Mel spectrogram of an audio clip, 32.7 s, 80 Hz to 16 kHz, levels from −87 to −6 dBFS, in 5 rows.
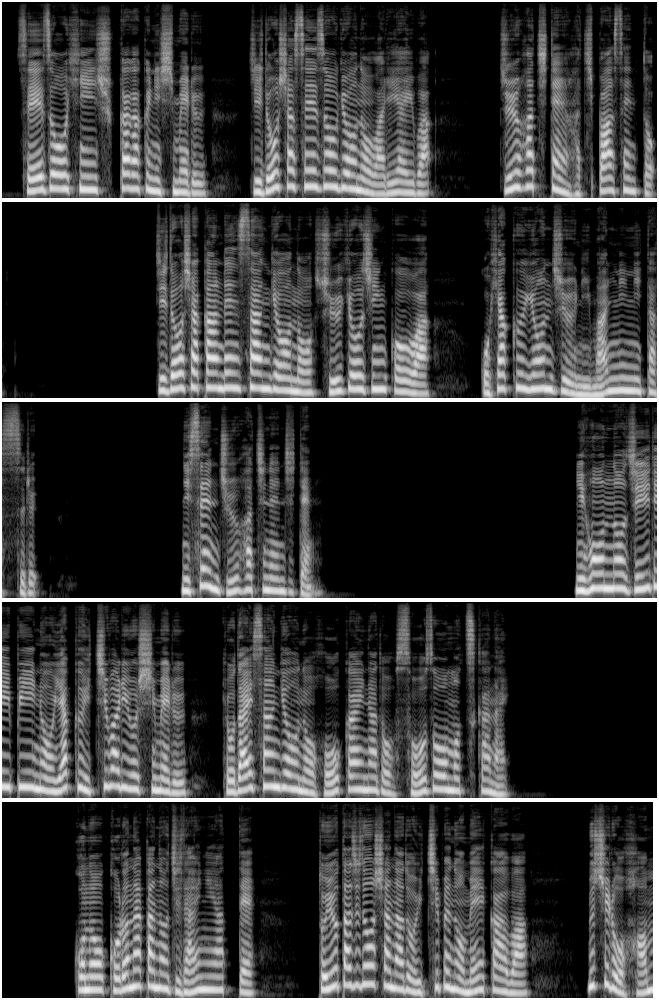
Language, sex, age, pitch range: Japanese, female, 40-59, 185-265 Hz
